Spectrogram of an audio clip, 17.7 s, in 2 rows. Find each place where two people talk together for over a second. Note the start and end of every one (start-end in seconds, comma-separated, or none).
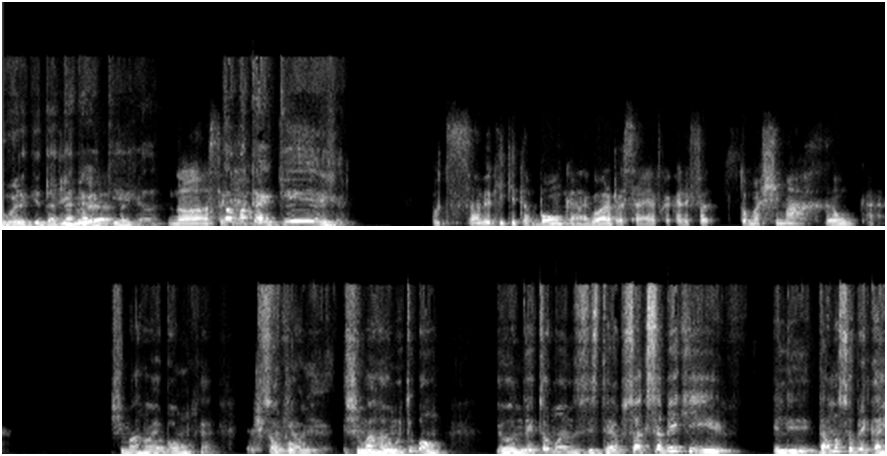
none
